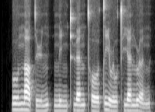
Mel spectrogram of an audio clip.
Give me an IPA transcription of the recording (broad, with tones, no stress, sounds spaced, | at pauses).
u˦ n̪ ä˥˨ t̪ y˨˦ n | n̪ i˨˦ ŋ t̪ʰ ɥ ɛ˦ n t̪ʰ o˨˦ ʊ̯ t̪ i˥˨ ɻ u˨˦ t̪ʰ j ɛ˦ n ɻ ə˨˦ n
